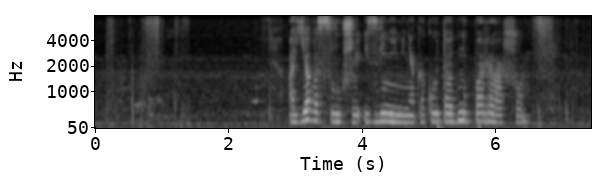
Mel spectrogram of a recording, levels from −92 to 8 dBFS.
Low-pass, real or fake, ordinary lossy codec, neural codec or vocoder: none; real; none; none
